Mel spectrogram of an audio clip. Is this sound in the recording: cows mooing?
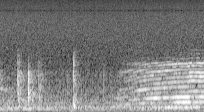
yes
